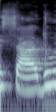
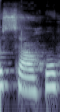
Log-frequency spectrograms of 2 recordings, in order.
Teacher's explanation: ਮਹਾਪ੍ਰਾਣ ਵਿਅੰਜਨ ਹਾਹੇ ਵਿੱਚ ਬਦਲ ਗਿਆ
